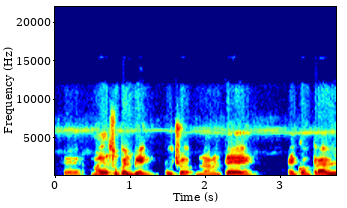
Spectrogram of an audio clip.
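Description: A man with a Puerto Rican accent, medium pitch, ordinary pitch variation and a moderate pace. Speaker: former pro baseball player. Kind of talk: casual interview.

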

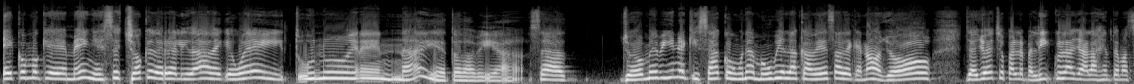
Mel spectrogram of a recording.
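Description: A woman at a high pitch, with ordinary pitch variation. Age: 30s. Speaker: media personality and content creator. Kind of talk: casual chat.

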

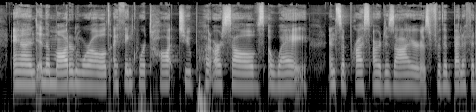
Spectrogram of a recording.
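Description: An unremarkable speaking voice with a Canadian accent, fairly even intonation and a moderate pace, on a very clean recording with a silent background. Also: woman, hardly any pauses. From Canada. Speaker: podcast host, theorist and writer. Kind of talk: solo reflective monologue.

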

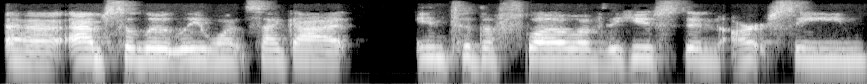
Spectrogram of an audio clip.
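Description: A woman speaks in a Southern US accent. Her pitch is fairly high, and her intonation stays monotone and flat. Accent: Southern US, country. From Georgia, US South. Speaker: artist. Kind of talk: casual podcast interview. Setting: video call.

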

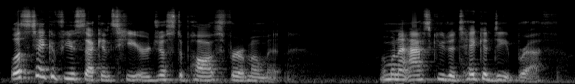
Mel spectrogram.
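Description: A woman speaks at medium pitch. Hers is an ordinary speaking voice. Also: ordinary pitch variation. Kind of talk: guided meditation. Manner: slow, calm, soothing, gently paced with pauses.

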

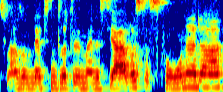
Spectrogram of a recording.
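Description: The woman's voice has a medium pitch and a dark, mellow tone. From Rostock, northern Germany. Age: 30s. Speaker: singer and former talent show finalist. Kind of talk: interview. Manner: hesitant with fillers.

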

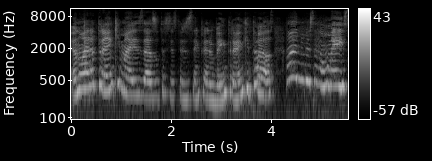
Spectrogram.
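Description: Against noticeable background noise, a woman talks at a moderate pace and high pitch, with very wide pitch swings and big swings in loudness. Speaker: former missionary. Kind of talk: casual chat. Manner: animated.

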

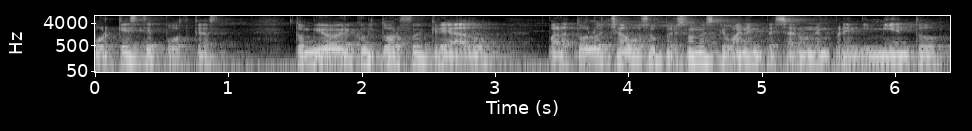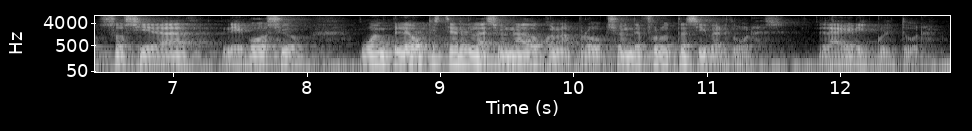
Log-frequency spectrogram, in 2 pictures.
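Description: Noticeable background noise and audible room echo around a man's medium pitch, moderate pace and ordinary pitch variation. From Mexico. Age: 20s. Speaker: agronomist podcast host. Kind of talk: scripted podcast intro.

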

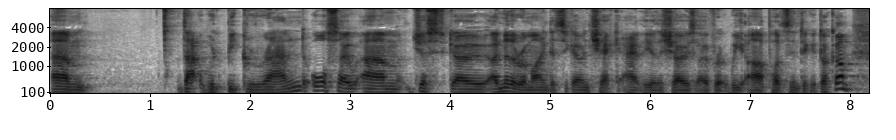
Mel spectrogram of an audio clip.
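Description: At a moderate pace, a man with a Birmingham accent speaks with a fairly low pitch and ordinary pitch variation. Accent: British English, Birmingham. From English Midlands. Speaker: podcast co-host. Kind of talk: casual chat.

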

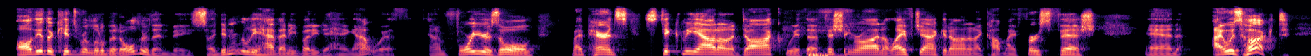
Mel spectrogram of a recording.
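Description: On a very clean recording with a silent background, a man with an unremarkable speaking voice and a Canadian accent talks at a fairly quick pace in a fairly high pitch, with lively intonation and big swings in loudness. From Ontario, Canada. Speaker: TV host and interviewer. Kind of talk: interview.

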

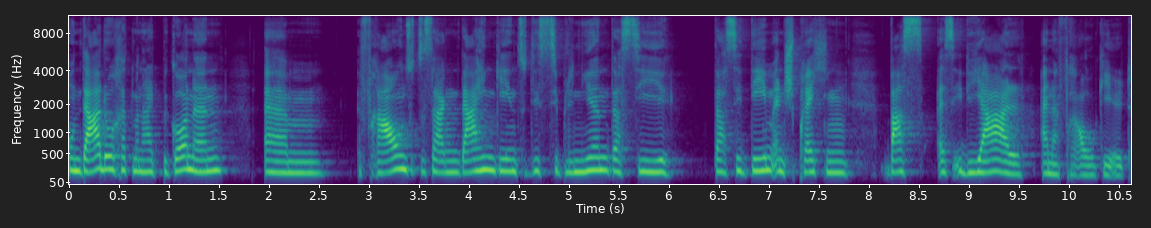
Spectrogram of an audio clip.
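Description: A woman with an ordinary speaking voice, medium in pitch, fairly slow and fairly even in intonation, on a very clean recording with a silent background. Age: 20s. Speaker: nurse and body image activist. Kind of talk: interview. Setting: home kitchen.

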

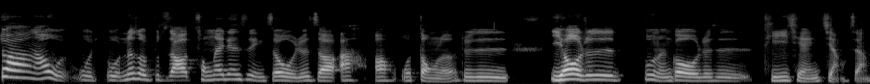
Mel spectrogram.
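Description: With an ordinary speaking voice, a woman with a medium pitch talks at a moderate pace, using lively intonation and big swings in loudness. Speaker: podcast host. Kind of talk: casual chat.

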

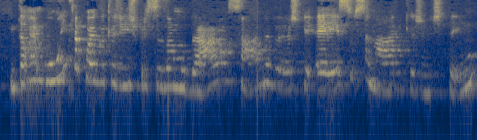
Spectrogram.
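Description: A woman speaks in a high voice with lively intonation at a moderate pace, with hardly any pauses. Noticeable background noise is present. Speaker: psychologist and sexologist, podcast host. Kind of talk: casual interview conversation.

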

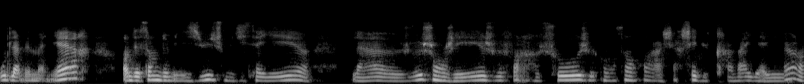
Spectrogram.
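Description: Her tone dark and mellow, a woman at medium pitch keeps fairly even intonation and a moderate pace, with big swings in loudness. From Morocco. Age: 30s. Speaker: entrepreneur. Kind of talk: interview. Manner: halting.

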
